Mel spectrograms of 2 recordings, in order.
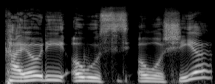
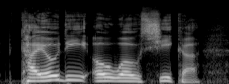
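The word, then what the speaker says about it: Kayode Awosika: And then their left guard, former Eagle, by the way, Coyote Owoshia, I believe is how you pronounce it. Coyote Owoshika.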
